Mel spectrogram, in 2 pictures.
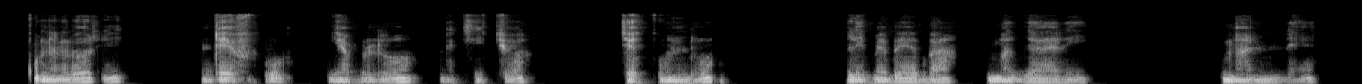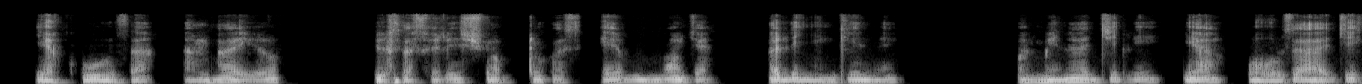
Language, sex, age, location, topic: Swahili, male, 25-35, Kisumu, finance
